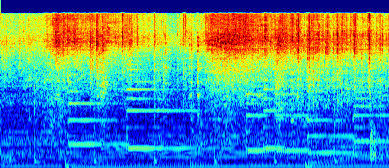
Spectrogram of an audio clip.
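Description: Gözleme, Turkish stuffed flatbreads, fry in a hot pan over medium-high heat, giving a steady loud sizzle with occasional soft knocks and shifts of the pan throughout.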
